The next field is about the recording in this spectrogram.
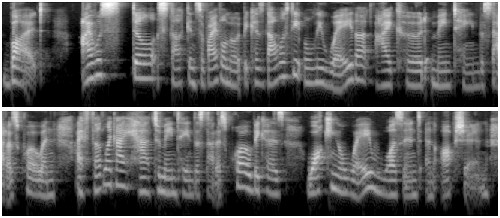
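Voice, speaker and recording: On a very clean recording with a silent background, a woman with an American accent has an ordinary speaking voice, pitched fairly low, with ordinary pitch variation at a fairly slow pace. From South Korea, raised partly in Sri Lanka. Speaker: freelance web designer and business coach. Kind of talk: personal story video.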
